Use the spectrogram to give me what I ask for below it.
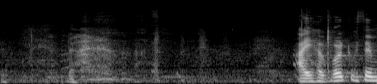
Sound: laughs

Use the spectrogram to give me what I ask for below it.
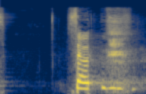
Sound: laughter

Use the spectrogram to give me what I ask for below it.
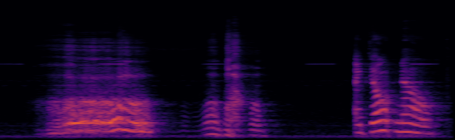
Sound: Donald gasps

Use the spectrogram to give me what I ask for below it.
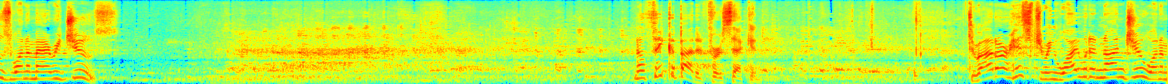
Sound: audience laughter

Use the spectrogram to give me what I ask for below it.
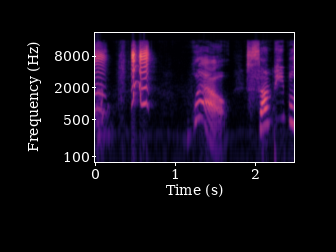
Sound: squeaks squeaks

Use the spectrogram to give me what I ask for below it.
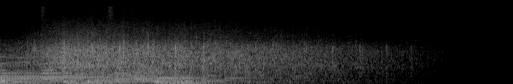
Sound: audience applauding

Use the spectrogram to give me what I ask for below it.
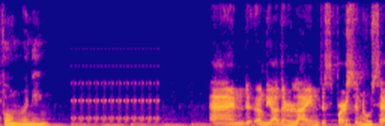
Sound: cell phone ringing

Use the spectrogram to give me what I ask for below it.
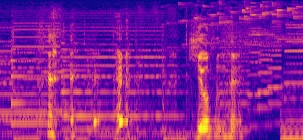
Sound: laughs

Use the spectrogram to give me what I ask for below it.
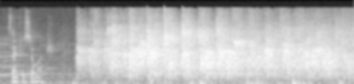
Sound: audience applauding

